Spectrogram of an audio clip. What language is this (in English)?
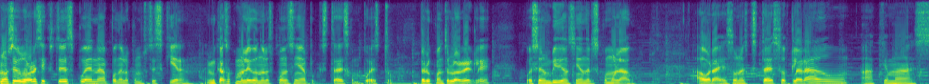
Spanish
